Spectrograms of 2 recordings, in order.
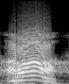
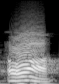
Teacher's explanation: مشابہت ادا کرنی ہے، کامل تکرار ادا نہیں کرنی، بس ہلکی سی کپ کپاہٹ ہو. جب را کو ادا کریں تو زبان اس کے جب مخرج میں لگے تو ہلکی سی کپ کپاہٹ ہو. را. اب اس کو تکرار کے ساتھ یعنی را یوں بھی نہیں پڑھنا اور بغیر مشابہت تکرار کے، بغیر کپ کپی کے بھی نہیں پڑھنا ورنہ وا بن جائے گا.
